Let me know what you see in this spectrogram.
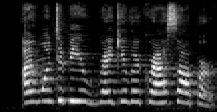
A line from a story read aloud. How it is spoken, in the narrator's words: said Jem, sobbing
